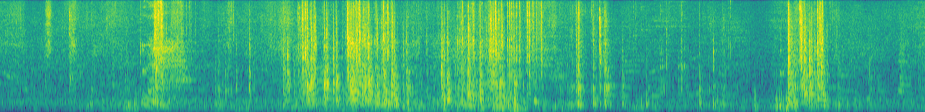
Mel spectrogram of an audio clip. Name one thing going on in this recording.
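Plastic toy figures clatter and rattle as a hand sorts through them.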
